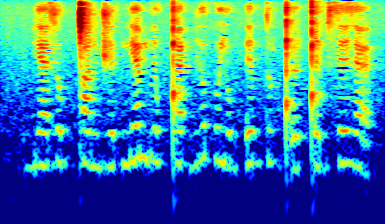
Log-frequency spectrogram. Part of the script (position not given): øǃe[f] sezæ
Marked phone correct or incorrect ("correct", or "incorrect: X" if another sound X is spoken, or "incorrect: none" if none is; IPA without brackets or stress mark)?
incorrect: b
